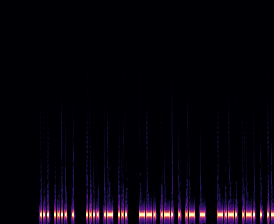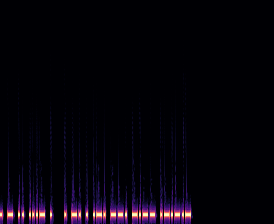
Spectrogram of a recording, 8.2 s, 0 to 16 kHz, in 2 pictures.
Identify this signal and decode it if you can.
Morse code, heard as a keyed tone, about 46 wpm, 700 Hz. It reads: SHE HAS GREAT CREATIVE ENERGY.
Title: Sentences from Top 1000 Words - Review Part 6 - 45wpm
